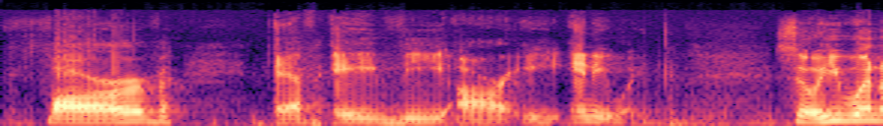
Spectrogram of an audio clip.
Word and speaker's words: Favre: Boys Brett Favre I used to call him favor they couldn't pronounce his name when he first came into the NFL draft day I said uh drafted by the Atlanta Falcons Brett Favre is actually pronounced farv f-a-v-r-e anyway so he went on to have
